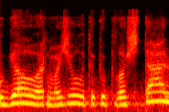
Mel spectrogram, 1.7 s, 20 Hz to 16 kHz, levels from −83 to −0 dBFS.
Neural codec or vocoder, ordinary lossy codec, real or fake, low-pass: none; Opus, 16 kbps; real; 9.9 kHz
